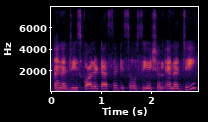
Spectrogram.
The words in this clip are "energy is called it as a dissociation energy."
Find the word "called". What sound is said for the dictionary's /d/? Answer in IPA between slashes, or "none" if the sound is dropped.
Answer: none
